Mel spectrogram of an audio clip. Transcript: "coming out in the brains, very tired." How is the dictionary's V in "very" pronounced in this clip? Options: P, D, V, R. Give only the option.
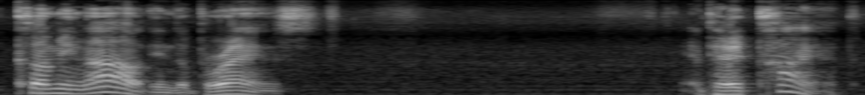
P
